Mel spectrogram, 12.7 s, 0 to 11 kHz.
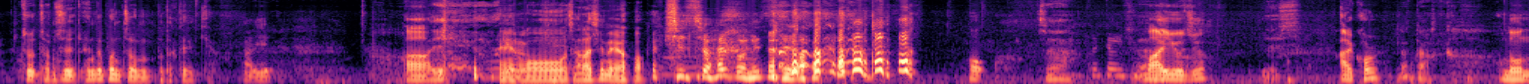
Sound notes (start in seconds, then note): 5.5 hahaha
